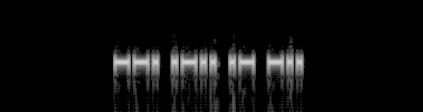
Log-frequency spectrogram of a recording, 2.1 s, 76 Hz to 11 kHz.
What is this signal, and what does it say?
Morse code, heard as a keyed tone, about 53 wpm, 700 Hz. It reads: GLAD
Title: Sentences from Top 800 Words - New Word Drill - 50wpm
